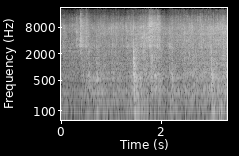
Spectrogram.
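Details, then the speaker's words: Bicycle front derailleur just adjusted, chain on third chainring about 2 mm from the cage: light ticking clicks as the chain steps across the rear cogs one by one, no scraping between shifts. Normal shifting, no chain rub. "Alors là, il n'y a pas de frottement. Et quand c'est fait, ben, on change des pignons un par un et on regarde si ça touche pas."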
